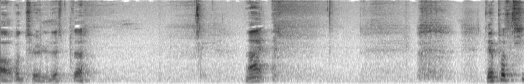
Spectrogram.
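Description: A middle-aged man talks calmly and close to the microphone, in short bursts with pauses.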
